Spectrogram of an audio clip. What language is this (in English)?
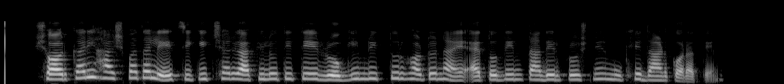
Bangla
